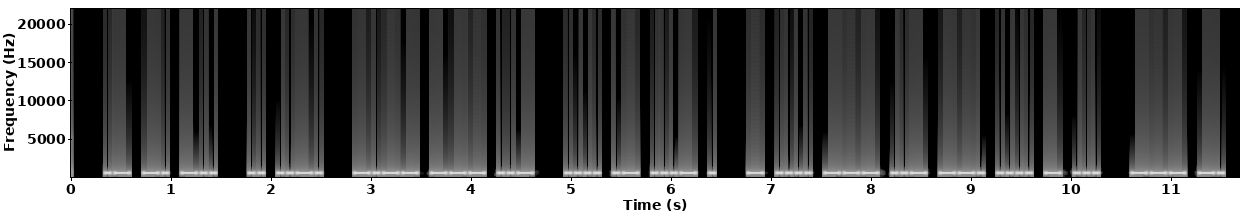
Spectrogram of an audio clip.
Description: Morse code, heard as a keyed tone, about 25 wpm, 600 Hz. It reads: AND IF YOU HAVE THOUGHTS ON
